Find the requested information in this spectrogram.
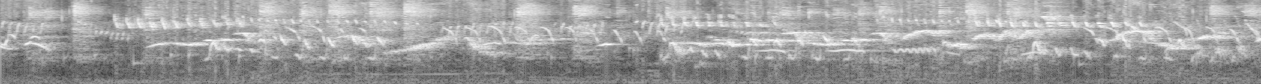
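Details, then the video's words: Song of a white-rumped shama used to prompt caged birds to breed, a fast, unbroken medley of trills, twittering and whistled slides, loud and steady throughout. "pancingan suara murai cepat birahi dan kawin terbaik saat ini"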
